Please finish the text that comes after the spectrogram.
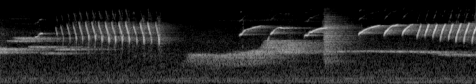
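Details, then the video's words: Canary song used to stimulate a pet canary: a quick high trill over a lower steady tone, a soft rising buzz, then a run of looping upslurred whistles becoming a rapid trill. "seu canário vai cantar muito, ouça imediatamente essa música"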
